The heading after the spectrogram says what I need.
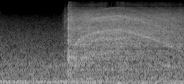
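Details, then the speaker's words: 5.3L LS V8 swapped into a Jeep Comanche, newly wired with a Holley Terminator X ECU: the starter cranks the engine with no spark plugs in, giving an even whirring spin with no compression pulses. Normal starter engagement. "There's no plugs in it, so you don't really hear like the compression turning over, but you can hear the engine turning."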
